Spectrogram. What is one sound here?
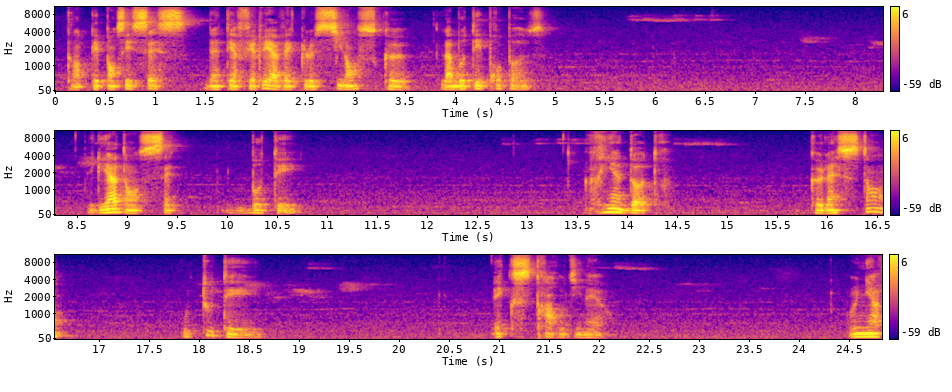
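An elderly man speaks calmly and close to a microphone, with long pauses.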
